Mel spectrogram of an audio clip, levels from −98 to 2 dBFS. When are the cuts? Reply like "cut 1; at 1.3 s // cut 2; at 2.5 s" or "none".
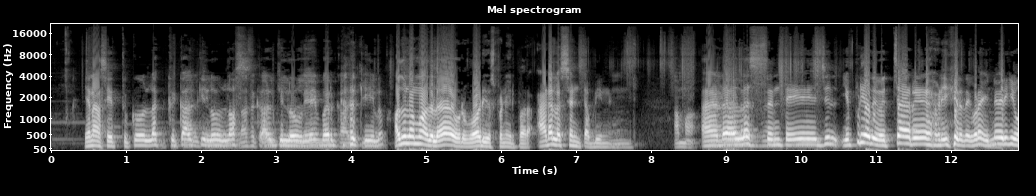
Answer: cut 1; at 4.4 s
